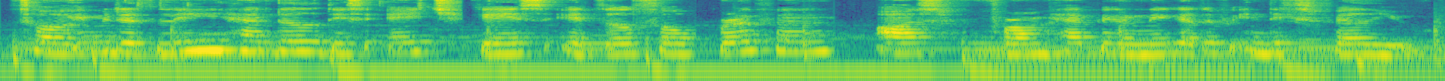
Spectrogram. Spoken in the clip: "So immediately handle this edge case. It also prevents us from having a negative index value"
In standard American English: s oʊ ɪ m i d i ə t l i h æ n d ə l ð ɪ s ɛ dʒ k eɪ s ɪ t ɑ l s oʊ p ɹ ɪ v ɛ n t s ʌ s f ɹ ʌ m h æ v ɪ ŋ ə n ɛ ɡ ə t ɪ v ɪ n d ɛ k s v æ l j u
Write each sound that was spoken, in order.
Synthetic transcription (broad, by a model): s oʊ ɪ m i d i ə t l i h æ n d ə l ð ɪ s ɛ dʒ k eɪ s ɪ t ɑ l s oʊ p ɹ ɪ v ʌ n t ʌ s f ɹ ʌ m h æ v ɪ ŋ ə n ɛ ɡ ə t ɪ v ɪ n d ɛ k s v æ l j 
